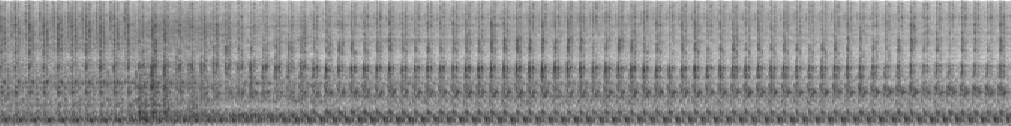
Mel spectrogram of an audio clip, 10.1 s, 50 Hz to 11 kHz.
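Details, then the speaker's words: Yanmar 2GM small twin marine diesel on 1981 Nor'sea 27 after bleeding air from fuel system post-winter. Even steady chugging settling to smooth idle, no misses or knocks; running again. "That'll come later, but at least I kind of did some stuff to try to get it starting again, and I'm kind of happy to hear it running again."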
